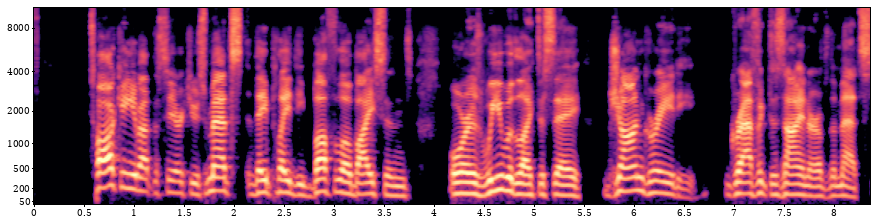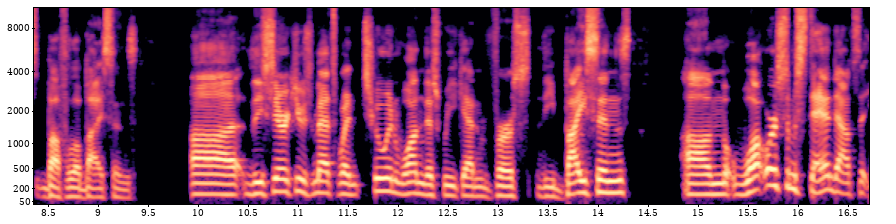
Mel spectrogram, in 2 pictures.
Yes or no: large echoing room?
no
